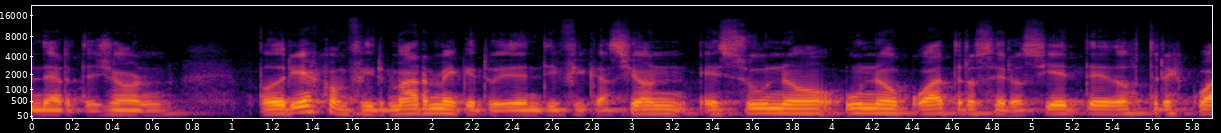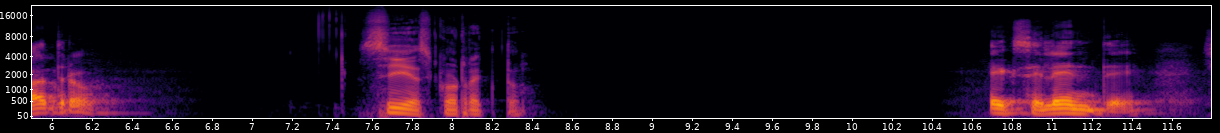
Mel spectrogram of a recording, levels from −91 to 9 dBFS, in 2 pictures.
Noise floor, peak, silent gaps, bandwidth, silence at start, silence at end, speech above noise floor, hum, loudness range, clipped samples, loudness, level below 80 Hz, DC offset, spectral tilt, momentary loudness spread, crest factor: -60 dBFS; -4 dBFS; 6.76-6.95 s, 8.66-10.43 s; 14.5 kHz; 0 s; 0.35 s; 39 dB; none; 12 LU; under 0.1%; -22 LUFS; -70 dBFS; under 0.1%; -6 dB/octave; 11 LU; 18 dB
